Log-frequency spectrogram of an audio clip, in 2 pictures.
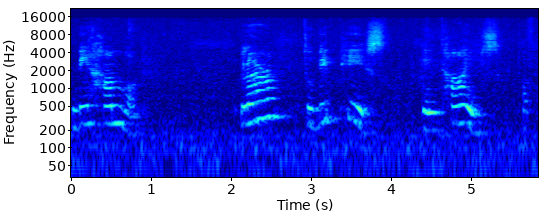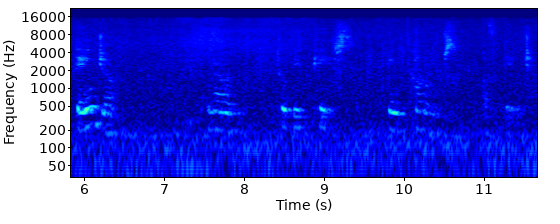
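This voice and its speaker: A woman reads a prayerful poem very slowly and solemnly, letting phrases swell and fade. She is heard at a distance in a roomy space with faint noise behind. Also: on the high side. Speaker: poet reading own poem. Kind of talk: prayerful poetry recitation. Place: public library reading room.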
